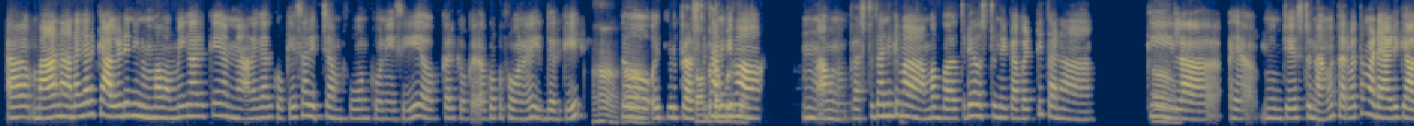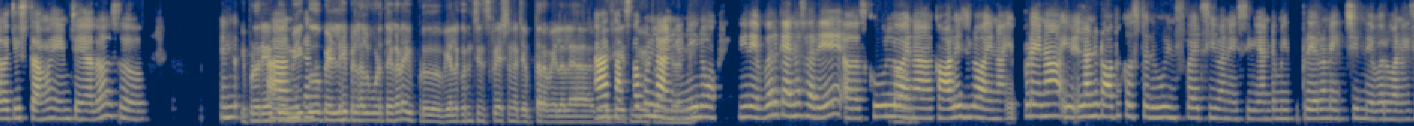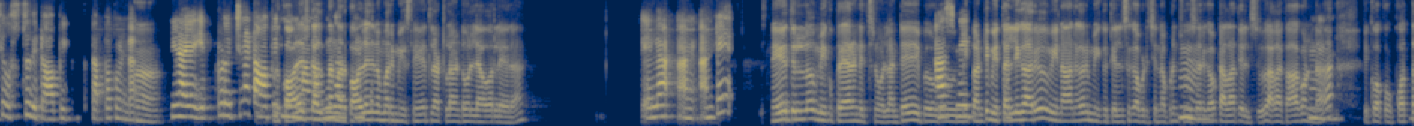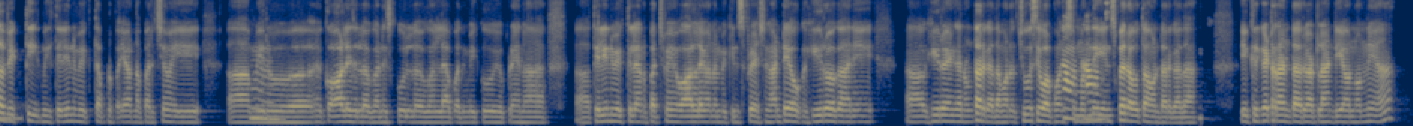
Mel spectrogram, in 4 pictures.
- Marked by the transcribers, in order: in English: "ఆల్రెడీ"; in English: "అండ్"; other background noise; in English: "సో"; in English: "బర్త్‌డే"; in English: "డ్యాడీ‌కి"; in English: "సో"; in English: "ఇన్‌స్పిరేషన్‌గా"; static; in English: "కాలేజ్‌లో"; in English: "హూ ఇన్‌స్పైర్స్ యూ"; in English: "టాపిక్"; distorted speech; in English: "టాపిక్"; in English: "కాలేజ్‌కెళ్తనన్నారు, కాలేజ్‌లో"; in English: "మమ్మీ"; in English: "కాలేజ్‌లో"; in English: "ఇన్‌స్పిరేషన్‌గా"; in English: "హీరో"; in English: "హీరోయిన్"; in English: "వన్స్"
- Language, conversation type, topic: Telugu, podcast, మీకు ప్రేరణనిచ్చే వ్యక్తి ఎవరు, ఎందుకు?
